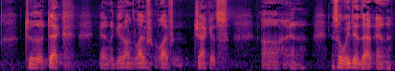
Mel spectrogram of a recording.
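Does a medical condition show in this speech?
Yes: Parkinson's; over 14 years since onset.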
